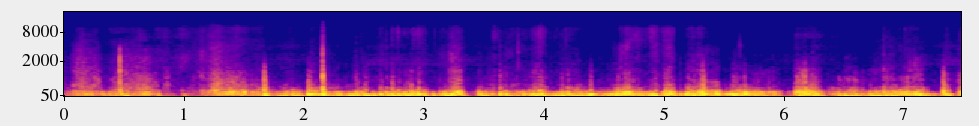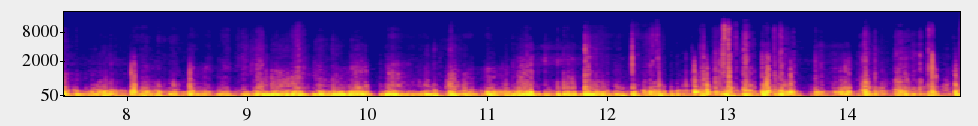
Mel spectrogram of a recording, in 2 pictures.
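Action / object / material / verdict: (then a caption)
tap / polymer plastic banknote / polymer plastic / none. A flat polymer plastic £20 banknote is held taut in front of the microphones while long nails tap and scratch its surface. Sharp clicks and bright scratchy swipes ride over a dense, steady low rumble around 125 Hz that runs through the whole clip.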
